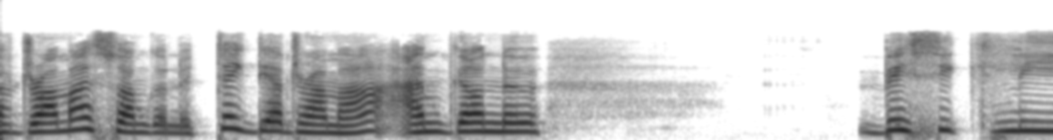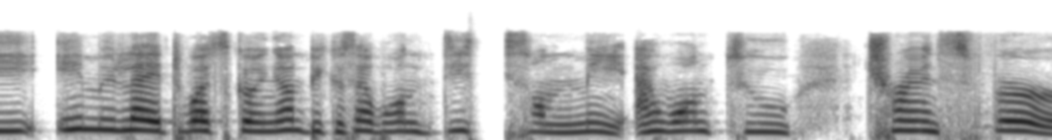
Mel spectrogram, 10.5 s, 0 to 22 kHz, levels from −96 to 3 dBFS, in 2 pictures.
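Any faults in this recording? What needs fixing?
The speech stutters from 7.29 to 7.80 s. These are repeated stalls. Packets arrived late, and the jitter buffer ran dry four times. The receiver extended the last sound each time, about 227 ms in all. The longest hold is 178 ms. Nearly half that span is filler. Nothing is lost, but the speech drags. A larger adaptive jitter buffer would prevent this.

Two short stalls from late packets follow, at 9.44 to 9.49 s and 9.81 to 9.88 s. In each, one packet was late and the buffer emptied briefly. The last sound was held for 29 ms, then 47 ms, before playback resumed. The result is a slightly stretched sound. Steadier network delay, or more buffer headroom, would prevent these.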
